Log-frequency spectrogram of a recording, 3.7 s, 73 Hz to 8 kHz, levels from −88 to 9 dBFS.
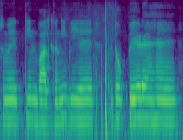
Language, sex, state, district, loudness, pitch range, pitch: Hindi, male, Jharkhand, Ranchi, -22 LUFS, 140-145 Hz, 140 Hz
